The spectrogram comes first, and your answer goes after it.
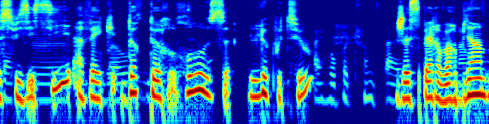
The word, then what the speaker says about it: Leputu: Je suis ici avec docteur Rose Lepou. J'espère avoir bien prononcé votre nom.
